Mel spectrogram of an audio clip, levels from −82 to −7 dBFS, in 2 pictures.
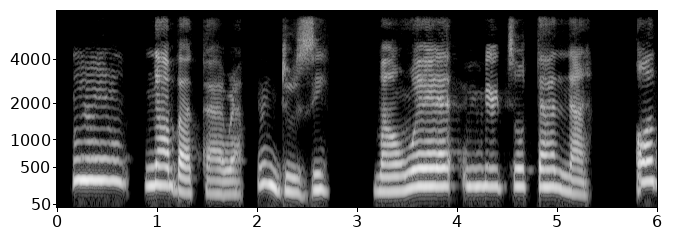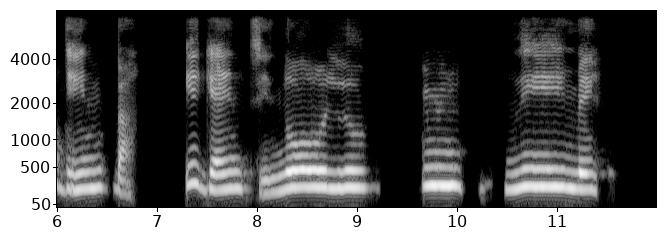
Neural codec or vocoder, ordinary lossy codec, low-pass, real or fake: codec, 16 kHz, 1 kbps, FreqCodec, larger model; none; 7.2 kHz; fake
